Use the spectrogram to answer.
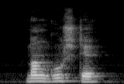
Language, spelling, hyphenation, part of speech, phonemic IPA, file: Dutch, mangoeste, man‧goes‧te, noun, /ˌmɑŋˈɣus.tə/, Nl-mangoeste.ogg
- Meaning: mongoose, any member of the family Herpestidae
